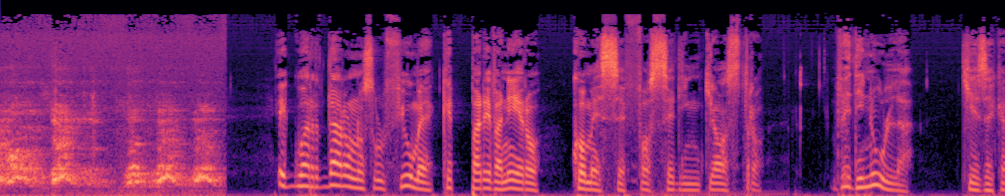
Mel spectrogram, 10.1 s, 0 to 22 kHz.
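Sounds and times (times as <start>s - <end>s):
dog barking furiously: 0.0s - 2.3s
speech: 2.8s - 7.7s, 8.3s - 10.0s.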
